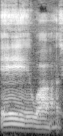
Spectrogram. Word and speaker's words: Eihwaz: And I'm just saying Eihwaz because it makes sense to me. Others will say Eihwaz or Ihwaz, but not Ihwaz or Iwaz, because that's something else.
